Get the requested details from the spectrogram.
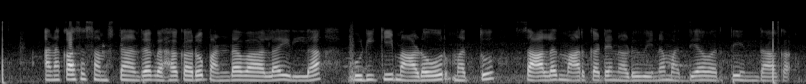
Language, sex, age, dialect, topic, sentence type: Kannada, female, 18-24, Dharwad Kannada, banking, statement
